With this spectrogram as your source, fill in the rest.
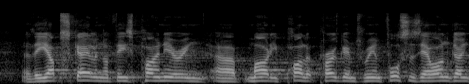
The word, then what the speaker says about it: Māori: Mr Speaker, with respect, next week is Māori Language Week, and my ear's a little bit sore with Māori. I'd ask the member to pronounce it properly as Māori.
